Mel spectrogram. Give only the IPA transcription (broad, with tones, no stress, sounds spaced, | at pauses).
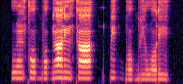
w ũ˧ k o˧ b o˧ ɡ ã˦ ɾ ĩ˧ k ã˦ | k͡p i˧ ɡ͡b o˨ b i˨ w o˨˦ ɾ i˦˨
